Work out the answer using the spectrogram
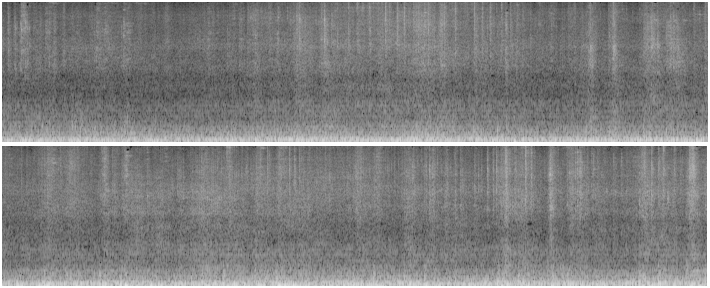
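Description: Covered goods wagons of a long freight train rolling past close by as it picks up speed: a steady heavy rumble of wheels on rail with frequent metallic clanks and rattles from the wagons.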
